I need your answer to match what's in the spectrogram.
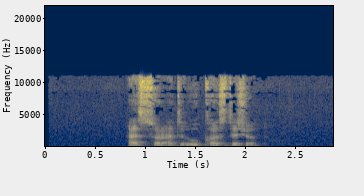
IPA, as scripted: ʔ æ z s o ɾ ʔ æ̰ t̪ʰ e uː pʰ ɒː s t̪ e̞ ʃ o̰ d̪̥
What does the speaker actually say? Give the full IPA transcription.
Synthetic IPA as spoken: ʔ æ z s o ɾ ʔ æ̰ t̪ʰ e uː kʰ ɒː s t̪ e̞ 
